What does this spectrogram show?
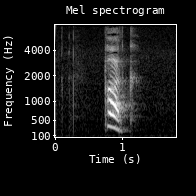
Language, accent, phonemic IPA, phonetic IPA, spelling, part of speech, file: Armenian, Western Armenian, /pɑɾk/, [pʰɑɾkʰ], փառք, noun, HyW-փառք.ogg
- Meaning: 1. fame, glory, renown 2. honor, esteem, reputation 3. pride 4. brilliance, greatness 5. respect, reverence, esteem 6. praise, honor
